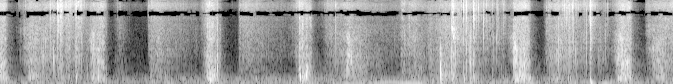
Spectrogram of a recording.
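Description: Fingertips squeeze, fold and pull a single solid mass of yellow, textured, crunchy honeycomb slime on a marble surface. A string of sharp, bright crinkling and crackling pops stands out over a soft, continuous rustle, each pop dying away almost instantly.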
